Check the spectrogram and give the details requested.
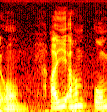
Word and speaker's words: ओम: उसके अर्थ को जाने ओम शब्द तीन ध्वनियों से बना है अ उ और म इन तीन शब्द वाले शब्द की महिमा अपरंपार है इन तीनों ध्वनियों को को मिलाने पर सही ओम का उच्चारण होता है अ का मतलब है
